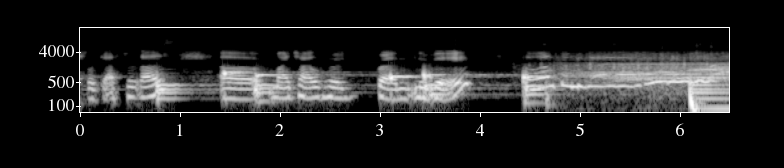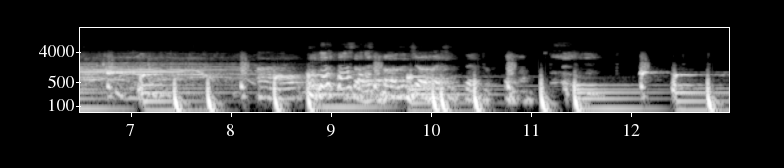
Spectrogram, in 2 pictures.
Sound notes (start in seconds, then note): 5.9 crowd cheering; 11.3 lo-fi music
